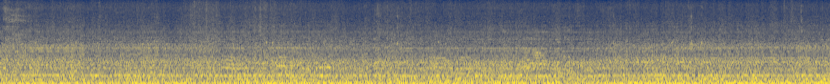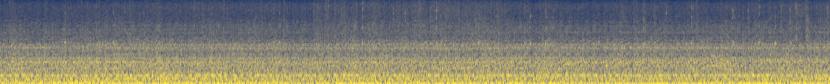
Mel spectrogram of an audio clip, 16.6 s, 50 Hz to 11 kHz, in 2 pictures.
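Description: Scania N113CRB bus's rear-mounted engine and Voith automatic gearbox running steadily at cruising speed, heard from inside the saloon as a steady low drone with road and rattle noise.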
